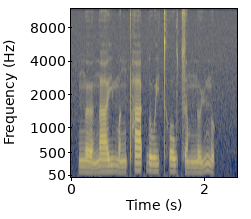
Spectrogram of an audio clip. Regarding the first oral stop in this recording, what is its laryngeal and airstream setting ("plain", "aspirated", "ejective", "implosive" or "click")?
aspirated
